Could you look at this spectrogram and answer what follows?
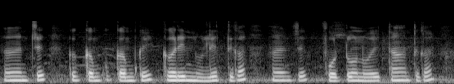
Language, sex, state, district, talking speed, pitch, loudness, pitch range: Wancho, male, Arunachal Pradesh, Longding, 170 wpm, 190 Hz, -14 LUFS, 180-195 Hz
